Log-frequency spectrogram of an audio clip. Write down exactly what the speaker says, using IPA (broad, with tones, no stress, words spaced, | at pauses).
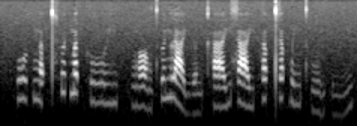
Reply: wʊ˧k̚ ŋɐ˨p̚t͡sʰɵ˥t̚mɐ˥k̚huː˧j | ŋɔː˨˩ŋt̪ʰɵ˥nlaː˨˩jlɵ˨˩n kʰaː˨˧jsaː˨j hɐ˥p̚ t͡sɐ˥p̚wɪ˧ŋt̪ʰuː˨˩jhiː˨˥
